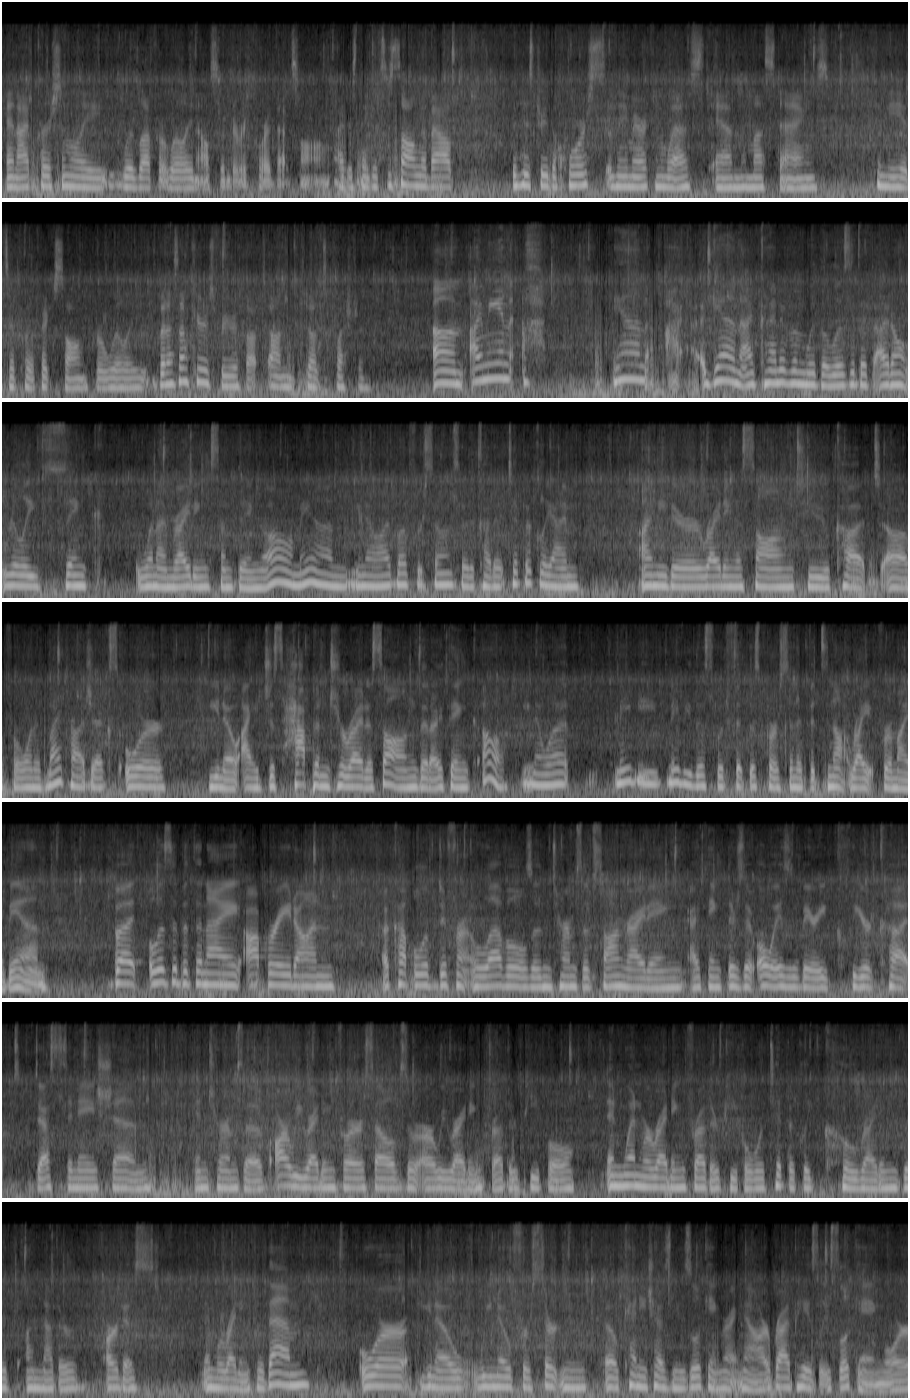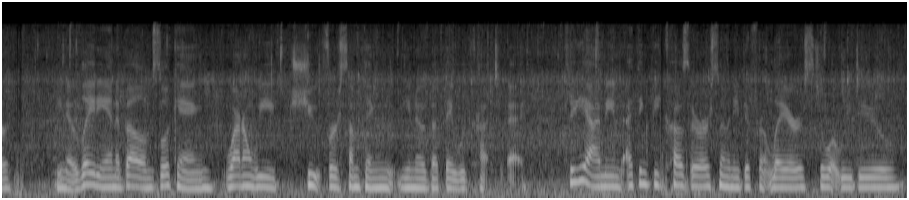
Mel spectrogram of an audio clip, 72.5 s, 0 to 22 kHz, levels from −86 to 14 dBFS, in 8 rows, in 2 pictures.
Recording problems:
wind noise on the microphone; occasional gusts; 10 dB below the speech

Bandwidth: 14.5 kHz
